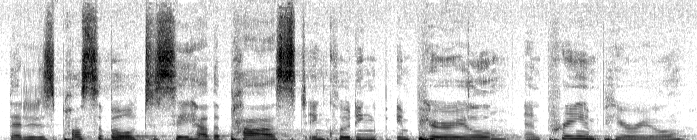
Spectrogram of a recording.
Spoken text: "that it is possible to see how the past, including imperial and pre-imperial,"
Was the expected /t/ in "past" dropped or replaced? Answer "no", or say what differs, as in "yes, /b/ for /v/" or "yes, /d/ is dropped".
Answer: no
